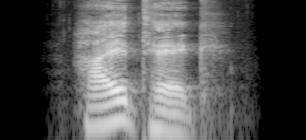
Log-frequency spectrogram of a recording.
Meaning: high tech
- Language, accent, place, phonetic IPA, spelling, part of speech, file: German, Germany, Berlin, [ˈhaɪ̯tɛk], Hightech, noun, De-Hightech.ogg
